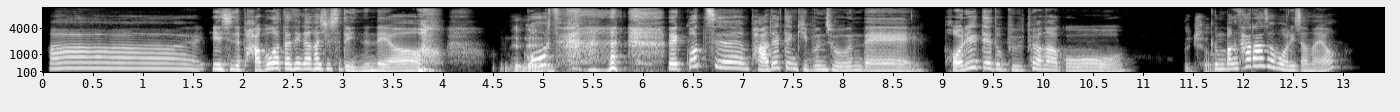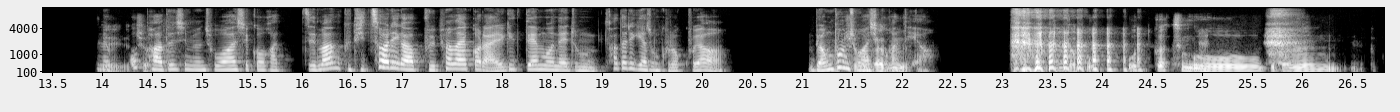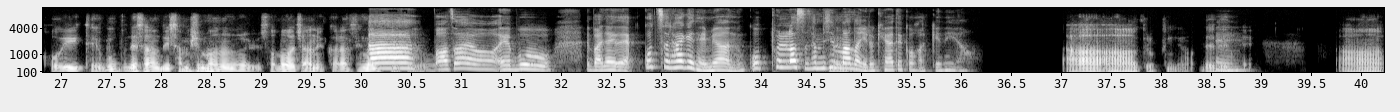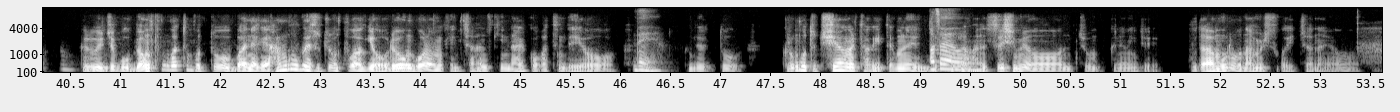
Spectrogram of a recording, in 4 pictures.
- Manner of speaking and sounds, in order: laugh; other background noise; tapping; laugh
- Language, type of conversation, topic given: Korean, advice, 특별한 사람을 위한 선물을 고르기 어려울 때는 어디서부터 시작하면 좋을까요?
